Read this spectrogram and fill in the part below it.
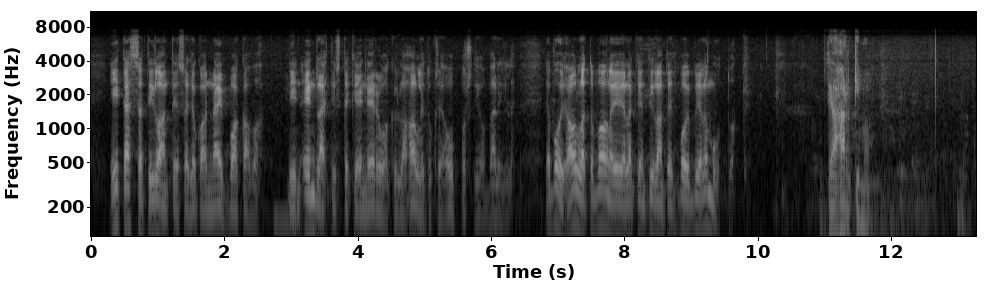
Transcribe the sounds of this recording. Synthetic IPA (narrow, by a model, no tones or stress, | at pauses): eit̪æsːæt̪ilɑnt̪eːsːɑjokɑonnæiʋʋɑkɑʋɑniːnenlæht̪ist̪ekeːneroɑkylːæhɑlːit̪uksejɑopːosi̥t̪ioʋʋælilːæ | jɑʋoihɑolːɑet̪ːæʋɑːlejjælækeːnt̪ilɑnt̪eːt̪ʋoiʋielæmuːt̪ːuɑkːi̥ | t̪eæhɑrkːimo̰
